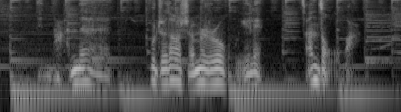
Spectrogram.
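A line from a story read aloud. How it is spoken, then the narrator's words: Low voice, asking. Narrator (Chinese): 我低声问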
